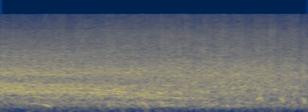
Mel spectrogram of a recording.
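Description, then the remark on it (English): Hands clap steadily and loudly for about three seconds, a dense, continuous patter of claps with no pauses, like a burst of applause. “Why are you clapping?”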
